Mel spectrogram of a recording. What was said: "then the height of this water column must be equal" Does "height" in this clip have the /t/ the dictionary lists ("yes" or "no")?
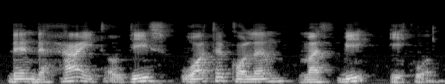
yes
